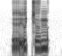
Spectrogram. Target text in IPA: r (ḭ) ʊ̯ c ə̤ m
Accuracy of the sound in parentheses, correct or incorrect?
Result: correct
